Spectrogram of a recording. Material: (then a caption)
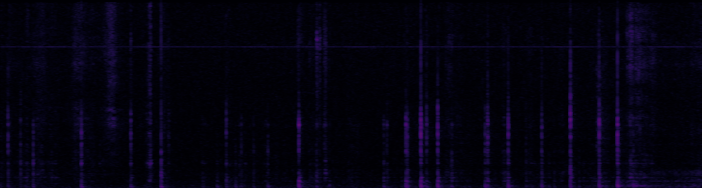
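Wood. Long dark-painted nails tap and scratch across a solid light-wood butcher block tabletop. About twenty quick, irregular taps land as dull, low knocks that die away almost instantly, over a quiet, soft scratching texture.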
